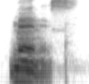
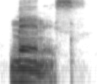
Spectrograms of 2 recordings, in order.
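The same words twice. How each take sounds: The two takes are said the same way.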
